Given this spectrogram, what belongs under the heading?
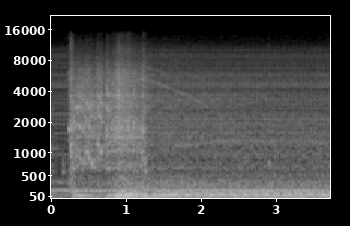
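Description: The engine of a 1991 Dodge 250 campervan catches with a short starter burst and then settles into a low, steady idle rumble, close and alone with no talking.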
